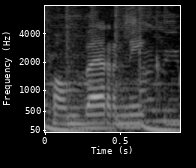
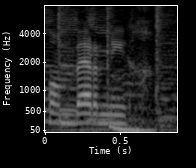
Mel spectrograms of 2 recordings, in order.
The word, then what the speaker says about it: Von Wernich: Es como la BW de los autos.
